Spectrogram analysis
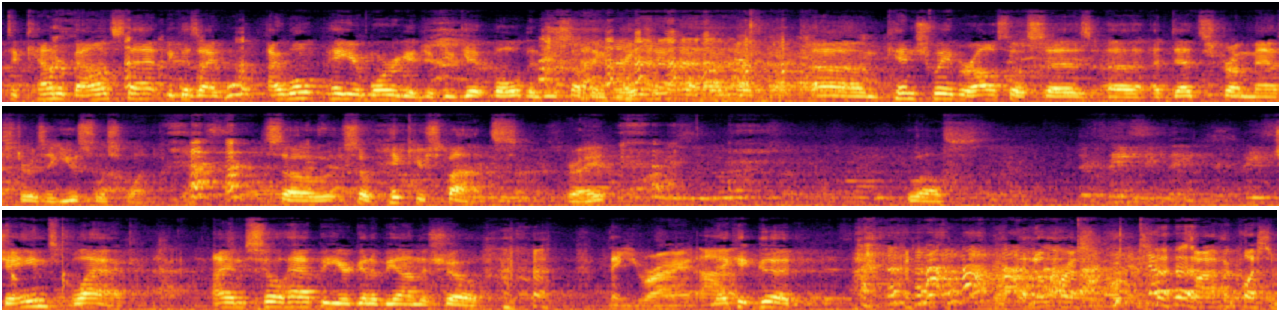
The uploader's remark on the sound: The Agile Coaching Summit 2017. This episode is the recording of an open space sessions that I hosted. We had lots of great questions from the group that joined us.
